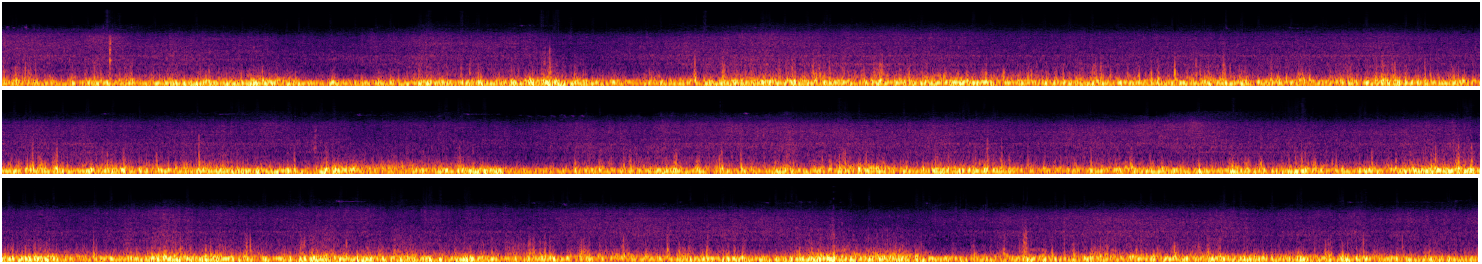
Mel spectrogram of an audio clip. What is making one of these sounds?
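Strong wind rushes and buffets loudly past a microphone high in the air.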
